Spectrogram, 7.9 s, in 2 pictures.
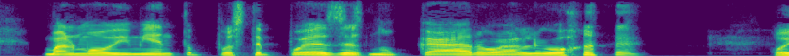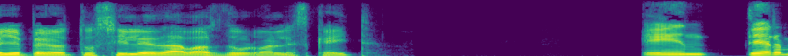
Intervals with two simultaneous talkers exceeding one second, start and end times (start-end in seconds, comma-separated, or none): none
